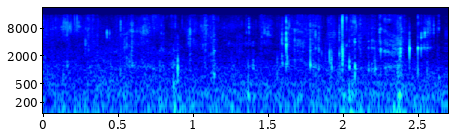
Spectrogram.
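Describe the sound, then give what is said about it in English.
Crunchy chewing of a fresh, edible nasturtium leaf, with a steady run of crisp, irregular bites and mouth sounds and no talking. “This is the leaf of nasturtium.”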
